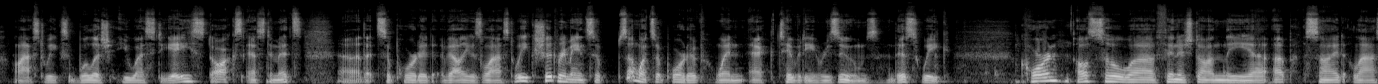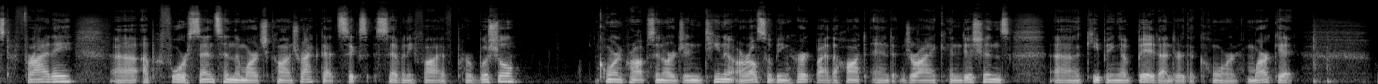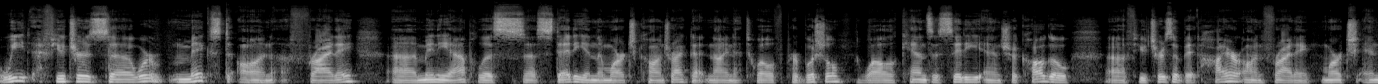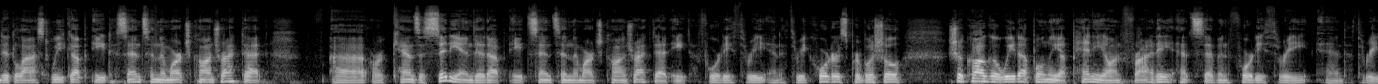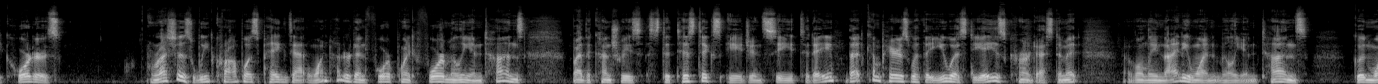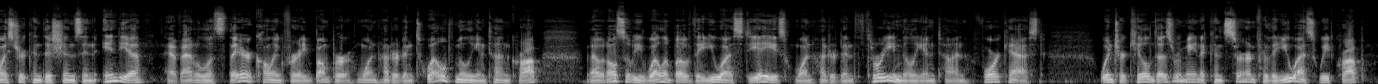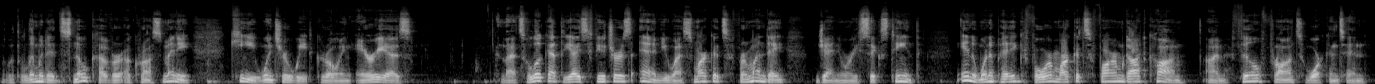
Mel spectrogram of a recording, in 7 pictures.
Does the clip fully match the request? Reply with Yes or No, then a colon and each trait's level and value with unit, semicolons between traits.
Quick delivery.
No: average, 150 wpm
